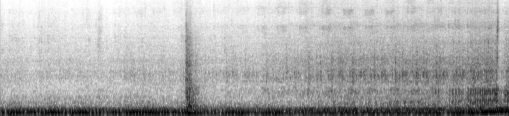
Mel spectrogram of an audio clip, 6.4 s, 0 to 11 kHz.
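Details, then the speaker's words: 1972 Ferrari 365GTC/4 V12, running again after a carburetor fault, warming up on stale fuel: low, even idle rumble with no misses or knocks. Minor leak noted at the accelerator pump, thought to need new O-rings. "yeah but we're up up and [Music] running"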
